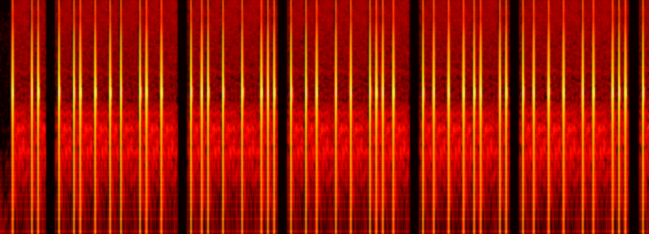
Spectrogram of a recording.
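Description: Simulated phone keyboard key clicks from a texting-story app, sounding as a message is typed. A fast, irregular run of short, high clicks, about six or seven a second, with a brief pause about two-thirds of the way through.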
